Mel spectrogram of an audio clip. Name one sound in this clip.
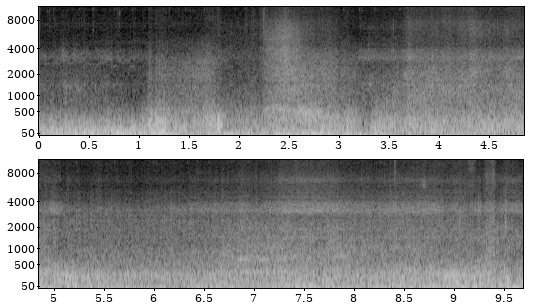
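Wind rushes loudly and buffets against the microphone.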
